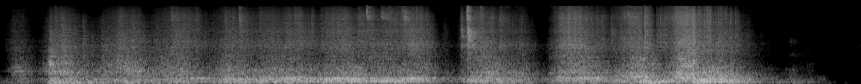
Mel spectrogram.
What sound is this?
long-metal-scrape-04
Metal hits, rumbles, scrapes. Original sound was a shed door. Cut up and edited sound 264889 by EpicWizard.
